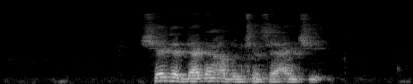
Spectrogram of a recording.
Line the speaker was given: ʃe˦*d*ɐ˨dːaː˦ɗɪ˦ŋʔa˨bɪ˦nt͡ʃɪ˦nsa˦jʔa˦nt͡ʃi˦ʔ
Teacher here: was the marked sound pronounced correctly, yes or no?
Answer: yes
